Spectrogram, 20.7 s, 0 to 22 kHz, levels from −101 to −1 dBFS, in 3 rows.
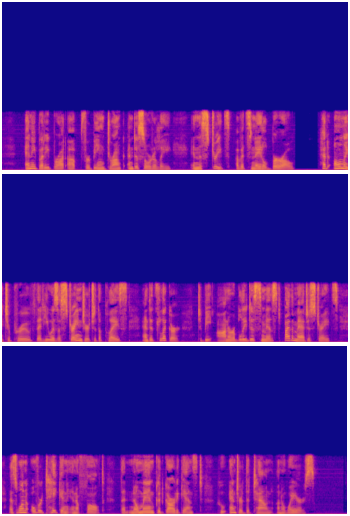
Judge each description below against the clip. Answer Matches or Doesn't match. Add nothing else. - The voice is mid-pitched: Matches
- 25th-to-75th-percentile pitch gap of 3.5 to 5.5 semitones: Matches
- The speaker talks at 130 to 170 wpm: Matches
